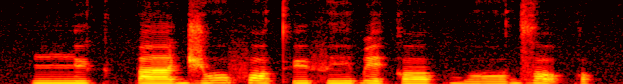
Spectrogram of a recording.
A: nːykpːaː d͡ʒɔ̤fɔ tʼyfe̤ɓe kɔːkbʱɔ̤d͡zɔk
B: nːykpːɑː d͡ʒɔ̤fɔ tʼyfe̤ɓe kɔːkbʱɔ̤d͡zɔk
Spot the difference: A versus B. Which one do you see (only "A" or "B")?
A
